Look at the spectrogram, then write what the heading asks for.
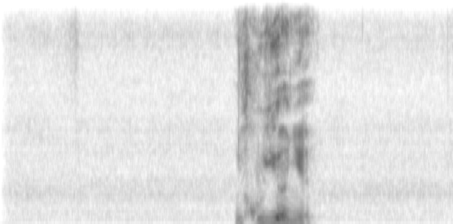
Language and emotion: Russian, angry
